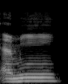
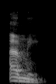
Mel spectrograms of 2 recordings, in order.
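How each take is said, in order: First: The vowel is held long. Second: The vowel is kept short. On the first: The speaker calls it wrong. "not don't say Ami" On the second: The speaker calls it right. "a short vowel"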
